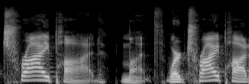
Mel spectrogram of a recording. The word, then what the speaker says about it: Trypod: called tripod month where tripod is spelled TR r y p o d like try podcasting right try try it out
